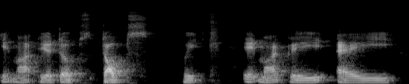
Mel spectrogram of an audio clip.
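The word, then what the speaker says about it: Doubs: Um, but like Romeo Dubs was was it 4 years 68 million up to 80. I would just like to interject. I've checked and it's pronounced Dobs.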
